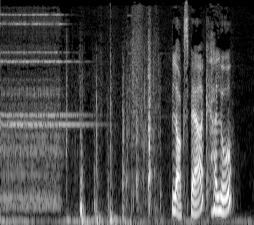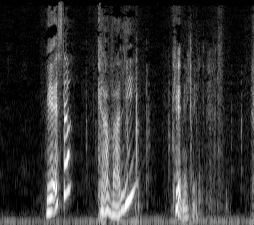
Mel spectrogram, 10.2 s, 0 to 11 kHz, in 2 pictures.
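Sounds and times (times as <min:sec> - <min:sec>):
telephone ringing with electronic trill: 0:00.0 - 0:02.2
speech: 0:03.4 - 0:04.7, 0:06.0 - 0:06.5, 0:07.1 - 0:07.9, 0:08.5 - 0:09.3.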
